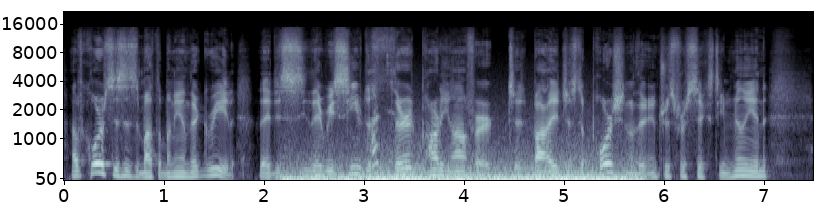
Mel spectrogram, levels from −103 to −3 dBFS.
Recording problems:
low rumble; noticeable; from 2 to 6 s; 10 dB below the speech

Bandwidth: 14.5 kHz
